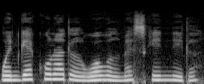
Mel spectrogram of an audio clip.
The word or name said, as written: geggunatl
